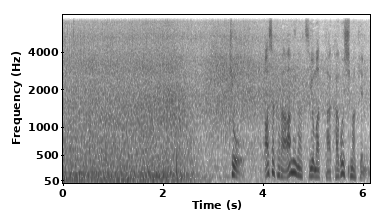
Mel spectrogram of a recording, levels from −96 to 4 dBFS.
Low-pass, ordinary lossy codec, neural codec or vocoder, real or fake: 7.2 kHz; none; none; real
